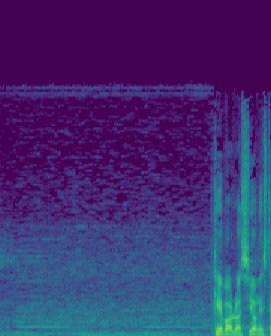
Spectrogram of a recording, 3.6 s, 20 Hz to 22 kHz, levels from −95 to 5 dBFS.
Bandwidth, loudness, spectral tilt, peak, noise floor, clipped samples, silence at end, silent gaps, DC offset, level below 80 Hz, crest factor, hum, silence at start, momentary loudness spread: 16.5 kHz; -18 LUFS; -4 dB/octave; -2 dBFS; -44 dBFS; under 0.1%; 0 s; none; under 0.1%; -72 dBFS; 22 dB; none; 0.35 s; 27 LU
